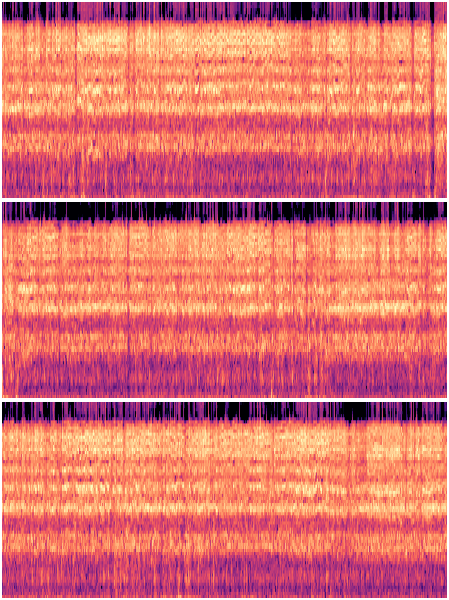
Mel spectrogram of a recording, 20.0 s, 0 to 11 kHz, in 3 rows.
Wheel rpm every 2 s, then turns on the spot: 230, 230, 230, 220, 230, 220, 230, 230, 240, 220.
none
